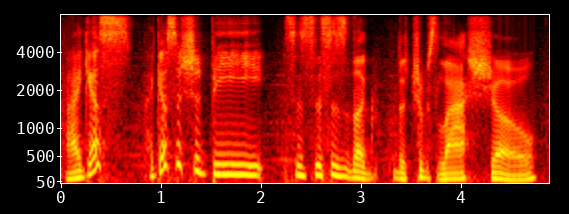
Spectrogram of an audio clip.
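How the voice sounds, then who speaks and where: A man streaming a video game with casual, hesitant commentary, musing aloud in halting phrases. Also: mid-range voice, very animated. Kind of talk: casual let's play commentary.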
